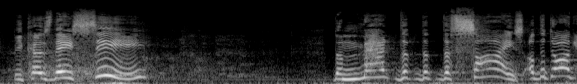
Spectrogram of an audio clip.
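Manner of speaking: loud, high storytelling at full force; animated preaching story. Acted. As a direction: paint the scene for the whole room.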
